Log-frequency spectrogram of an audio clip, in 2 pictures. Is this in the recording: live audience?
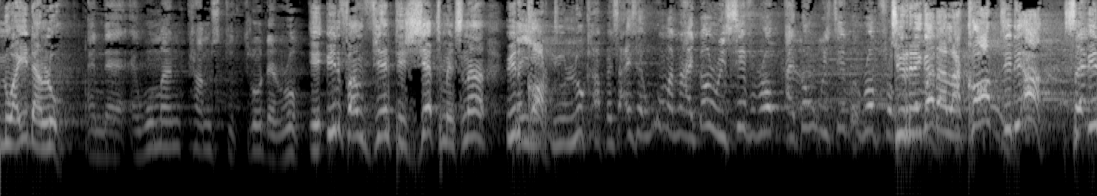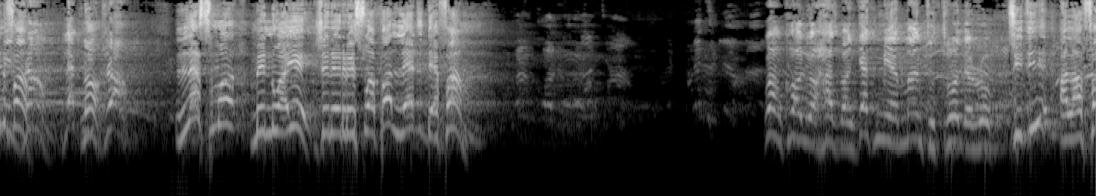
yes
